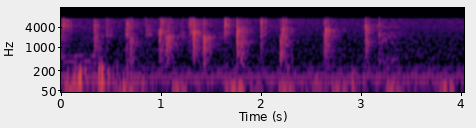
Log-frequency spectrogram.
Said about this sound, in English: Give God a hand clap.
